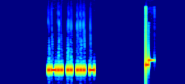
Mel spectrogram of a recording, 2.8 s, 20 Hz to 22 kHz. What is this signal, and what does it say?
Morse code, heard as a keyed tone, about 52 wpm, 700 Hz. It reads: LIST
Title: Sentences from Top 400 Words - New Word Drill - 50wpm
